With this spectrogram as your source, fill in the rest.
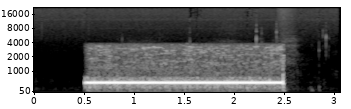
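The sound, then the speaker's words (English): A telephone tone plays while a call is placed: one steady, mid-pitched hum holding for about two seconds before cutting off sharply into silence. “I'm trying to get our Gary Copeland expert on the phone here.”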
